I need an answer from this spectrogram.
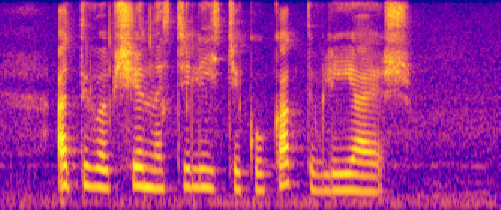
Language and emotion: Russian, neutral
